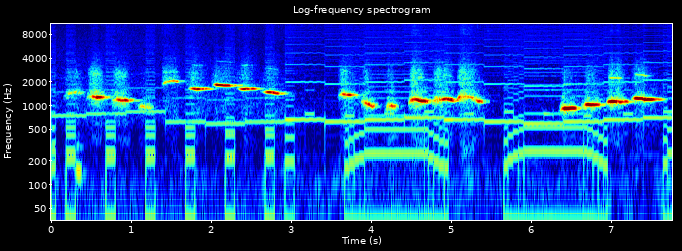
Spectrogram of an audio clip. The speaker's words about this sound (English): Stop whistling too.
